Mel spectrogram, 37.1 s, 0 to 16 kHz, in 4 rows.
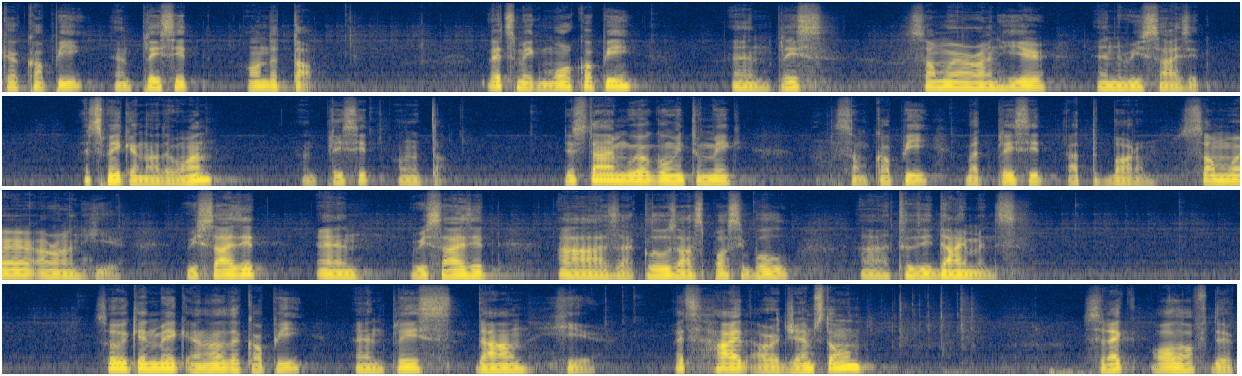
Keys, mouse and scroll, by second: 0.2 alt+click, 4.7 alt+click, 8.4 shift+click, 9.8 right click, 10.6 alt+click, 12.6 right click, 12.8 click, 13.4 click, 16.2 alt+click, 19.0 alt+click, 19.8 shift+click, 24.5 scroll, 25.1 click, 26.1 right click, 26.2 scroll, 27.2 click, 28.4 click, 29.8 click, 32.0 alt+click, 32.4 click, 32.7-33.1 scroll, 33.1 click, 34.0-35.2 typing, 36.0 click.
